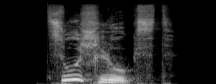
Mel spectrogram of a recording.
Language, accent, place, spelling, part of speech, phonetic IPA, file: German, Germany, Berlin, zuschlugst, verb, [ˈt͡suːˌʃluːkst], De-zuschlugst.ogg
- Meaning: second-person singular dependent preterite of zuschlagen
